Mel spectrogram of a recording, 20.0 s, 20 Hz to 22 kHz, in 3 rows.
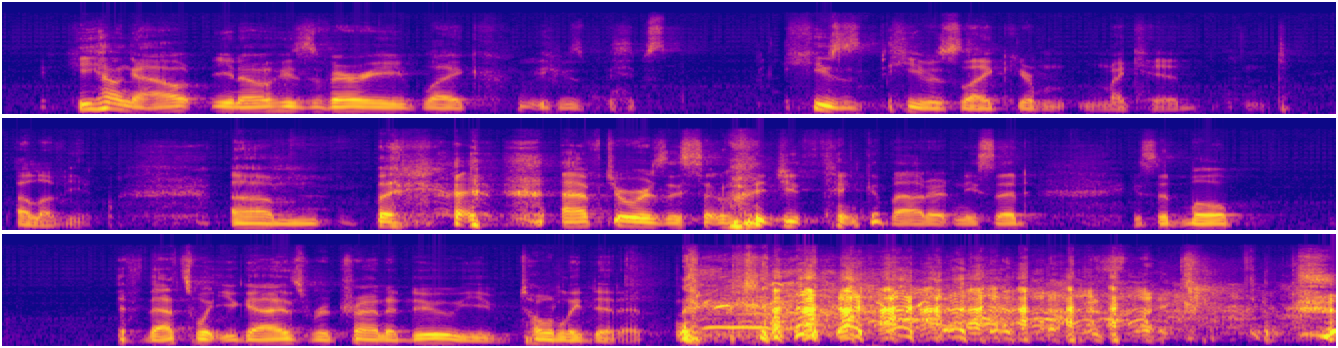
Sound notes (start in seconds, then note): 8.6 chuckles; 16.7 laughter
